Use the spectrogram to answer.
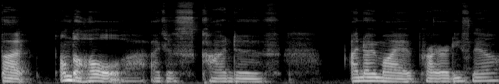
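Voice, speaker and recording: Over a silent background in a very clean recording, a woman speaks with an American accent at a very deep, low pitch. Her voice has vocal fry and ordinary pitch variation. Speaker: artist and PhD applicant vlogger. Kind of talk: casual vlog life update. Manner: halting, many fillers.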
